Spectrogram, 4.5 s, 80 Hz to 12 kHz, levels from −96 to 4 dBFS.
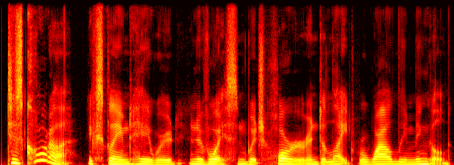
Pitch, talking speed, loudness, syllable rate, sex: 180 Hz, 200 wpm, -17 LUFS, 5.9 syllables/s, female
